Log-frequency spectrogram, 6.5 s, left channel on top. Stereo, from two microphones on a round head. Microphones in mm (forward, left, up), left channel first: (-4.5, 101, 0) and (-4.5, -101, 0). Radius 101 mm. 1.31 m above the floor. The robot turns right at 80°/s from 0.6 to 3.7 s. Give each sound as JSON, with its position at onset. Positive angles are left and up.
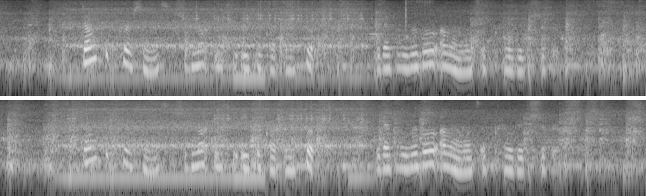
{"t": 0.8, "sound": "a woman speaking", "azimuth_deg": 110, "distance_m": 0.8}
